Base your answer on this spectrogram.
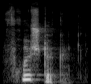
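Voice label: "frühstück", German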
